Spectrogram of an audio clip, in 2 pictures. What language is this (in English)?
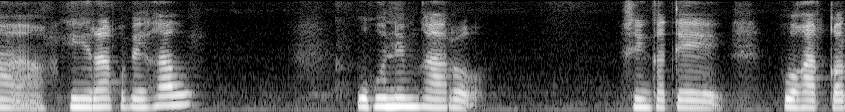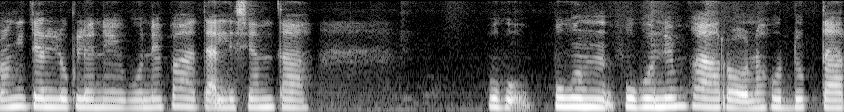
Tungag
